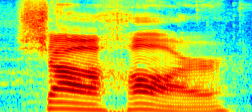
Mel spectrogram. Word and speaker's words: Shahar: but if you're curious It's sha Shahar where the uh is the throaty German Sound that is a hell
